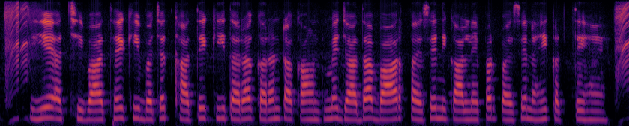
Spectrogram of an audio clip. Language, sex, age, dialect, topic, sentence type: Hindi, female, 18-24, Marwari Dhudhari, banking, statement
